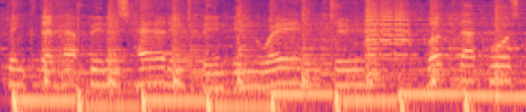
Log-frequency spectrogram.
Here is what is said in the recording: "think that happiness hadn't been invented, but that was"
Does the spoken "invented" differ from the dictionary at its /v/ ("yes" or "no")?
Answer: yes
